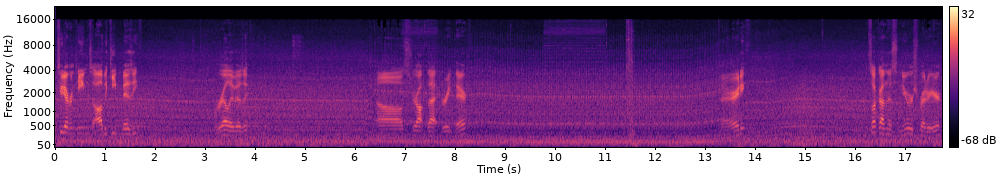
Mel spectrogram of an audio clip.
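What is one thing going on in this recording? A tractor engine hums steadily at idle.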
